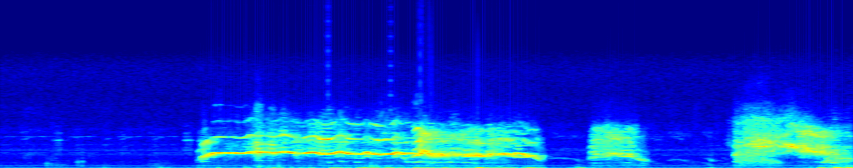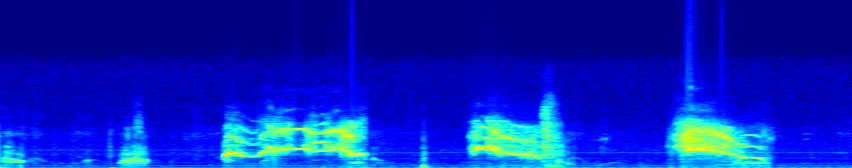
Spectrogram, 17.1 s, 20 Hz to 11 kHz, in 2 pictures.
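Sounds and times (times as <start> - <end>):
high-pitched wavering cries: 1.9 - 8.9, 10.7 - 12.4, 13.2 - 14.3, 15.2 - 16.3.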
